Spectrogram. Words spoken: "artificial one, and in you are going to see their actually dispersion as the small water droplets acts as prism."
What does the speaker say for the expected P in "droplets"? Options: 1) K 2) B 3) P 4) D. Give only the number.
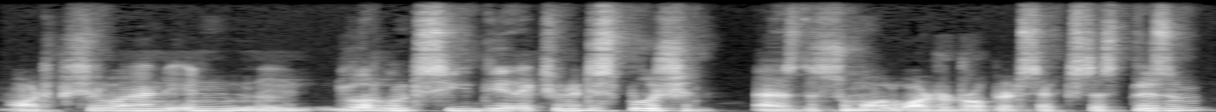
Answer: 3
